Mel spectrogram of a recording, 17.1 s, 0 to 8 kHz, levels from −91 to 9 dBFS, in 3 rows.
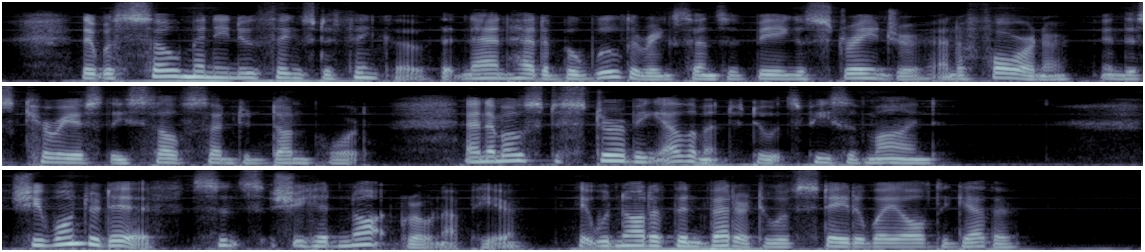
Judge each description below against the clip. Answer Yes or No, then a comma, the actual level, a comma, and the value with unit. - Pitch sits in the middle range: Yes, medium, 150 Hz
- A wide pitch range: No, average, 4.6 semitones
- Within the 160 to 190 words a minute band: No, fast, 205 wpm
